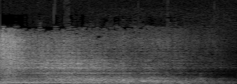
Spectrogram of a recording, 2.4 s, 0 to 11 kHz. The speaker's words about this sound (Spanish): se apoya en el cajero automático para luego encender la mecha. Se retira del lugar, pero antes confirma que el plan salga a la perfección. Con la bomba encendida pasan más de 2 minutos en los que este cajero automático quedó solo.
